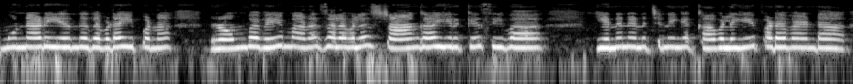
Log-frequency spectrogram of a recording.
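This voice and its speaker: A performer voicing a young wife, a gentle but newly confident officer, speaking softly and earnestly. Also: female voice, very high voice, level tone, measured pace, no room sound, heavily acted. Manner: soft, earnest and reassuring.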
